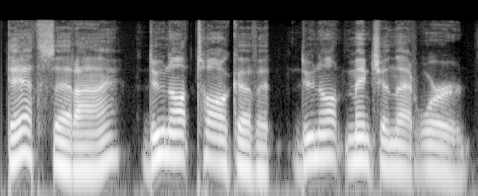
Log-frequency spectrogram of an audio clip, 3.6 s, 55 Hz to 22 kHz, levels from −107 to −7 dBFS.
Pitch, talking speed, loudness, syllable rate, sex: 150 Hz, 200 wpm, -16 LUFS, 4.2 syllables/s, male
